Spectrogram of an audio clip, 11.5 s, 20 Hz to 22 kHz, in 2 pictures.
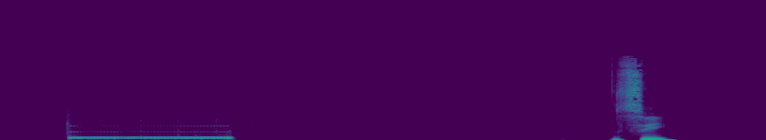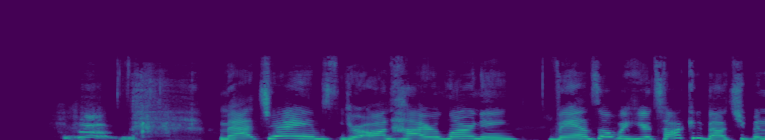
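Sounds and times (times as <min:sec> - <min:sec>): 
phone dial tone while placing a call: 0:00.5 - 0:01.8
speech: 0:04.6 - 0:05.1, 0:06.2 - 0:11.4.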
